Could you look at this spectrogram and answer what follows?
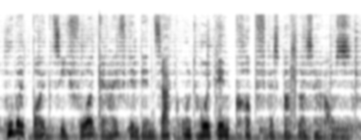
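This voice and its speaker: A man's voice: mid-range voice, very animated, measured pace, distant mic, loud music behind the voice. A man reading scripted audio description, narrating on-screen action in the present tense.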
